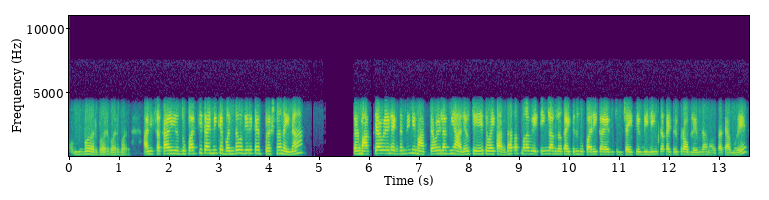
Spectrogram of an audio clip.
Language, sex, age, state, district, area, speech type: Marathi, female, 60+, Maharashtra, Kolhapur, urban, conversation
